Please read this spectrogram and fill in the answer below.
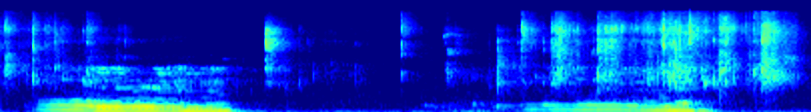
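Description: A man's drawn-out groans, two of them each over a second long with the pitch sinking, and breathy hissing in between, as he struggles with very sour candy in his mouth.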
